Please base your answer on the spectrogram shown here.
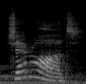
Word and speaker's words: Gerard: Oh, okay, so we're discussing Gerard and Jared, are we? So it's Gerard Way and Jared the Bone Turner. It's Gerard.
